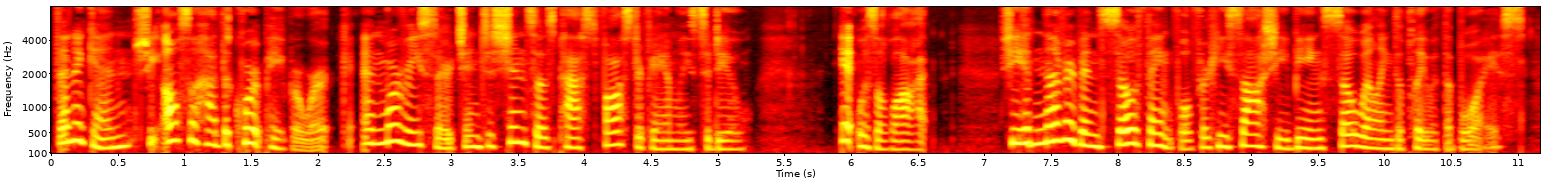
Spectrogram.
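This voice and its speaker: A woman's voice: medium pitch, animated, brisk, vocal fry, no room sound, clean studio sound. A woman reading a story aloud as scripted narration. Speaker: fan fiction reader.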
